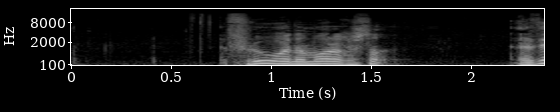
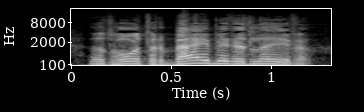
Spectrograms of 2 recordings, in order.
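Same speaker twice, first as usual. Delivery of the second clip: usual speaking voice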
